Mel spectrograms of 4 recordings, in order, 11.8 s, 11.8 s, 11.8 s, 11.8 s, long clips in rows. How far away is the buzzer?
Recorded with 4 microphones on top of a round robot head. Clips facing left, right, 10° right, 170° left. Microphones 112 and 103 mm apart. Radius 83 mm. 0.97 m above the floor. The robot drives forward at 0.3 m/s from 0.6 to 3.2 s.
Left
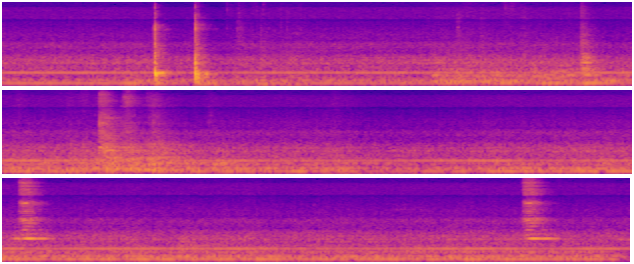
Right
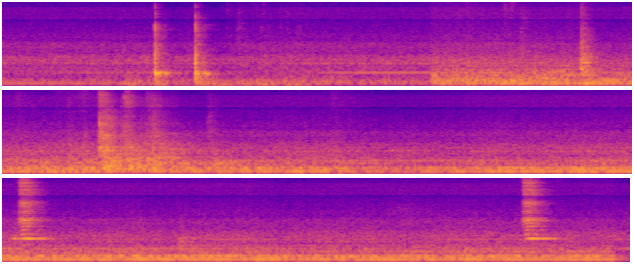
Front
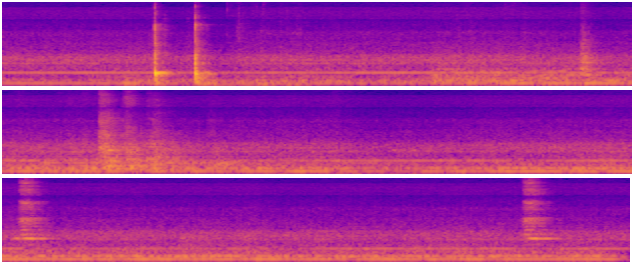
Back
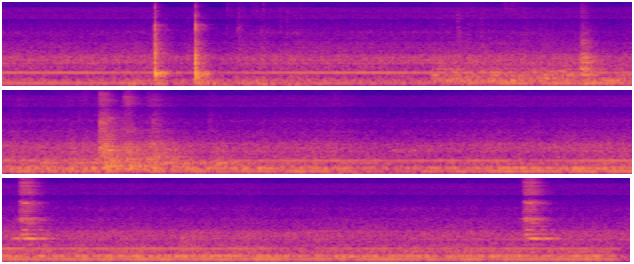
About 0.7 m.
